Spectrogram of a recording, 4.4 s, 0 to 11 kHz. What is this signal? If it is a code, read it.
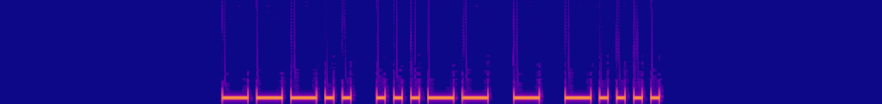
Morse code, heard as a keyed tone, about 28 wpm, 700 Hz. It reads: 83T6
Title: Common Cut Numbers - 4-Digit 28wpm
